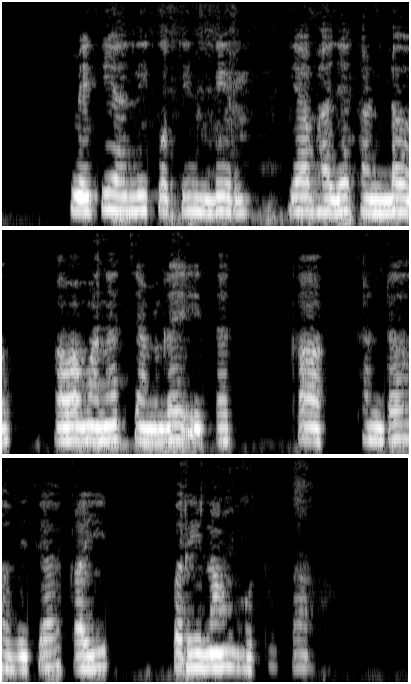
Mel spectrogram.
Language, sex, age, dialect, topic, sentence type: Marathi, male, 41-45, Northern Konkan, agriculture, question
